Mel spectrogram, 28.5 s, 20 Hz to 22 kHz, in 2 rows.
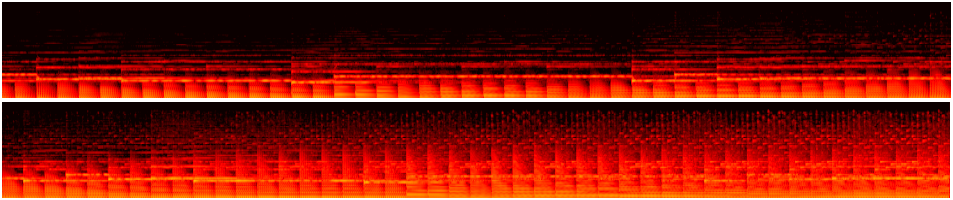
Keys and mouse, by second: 4.4-5.1 middle drag, 6.3 middle click, 6.5-7.1 middle drag, 12.0 middle click, 12.2-13.9 middle drag, 13.9 s, 23.0-23.4 middle drag, 25.0-25.5 right drag.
